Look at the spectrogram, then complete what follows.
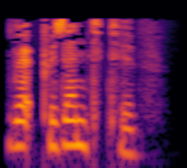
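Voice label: "representative", British; Crime and punishment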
